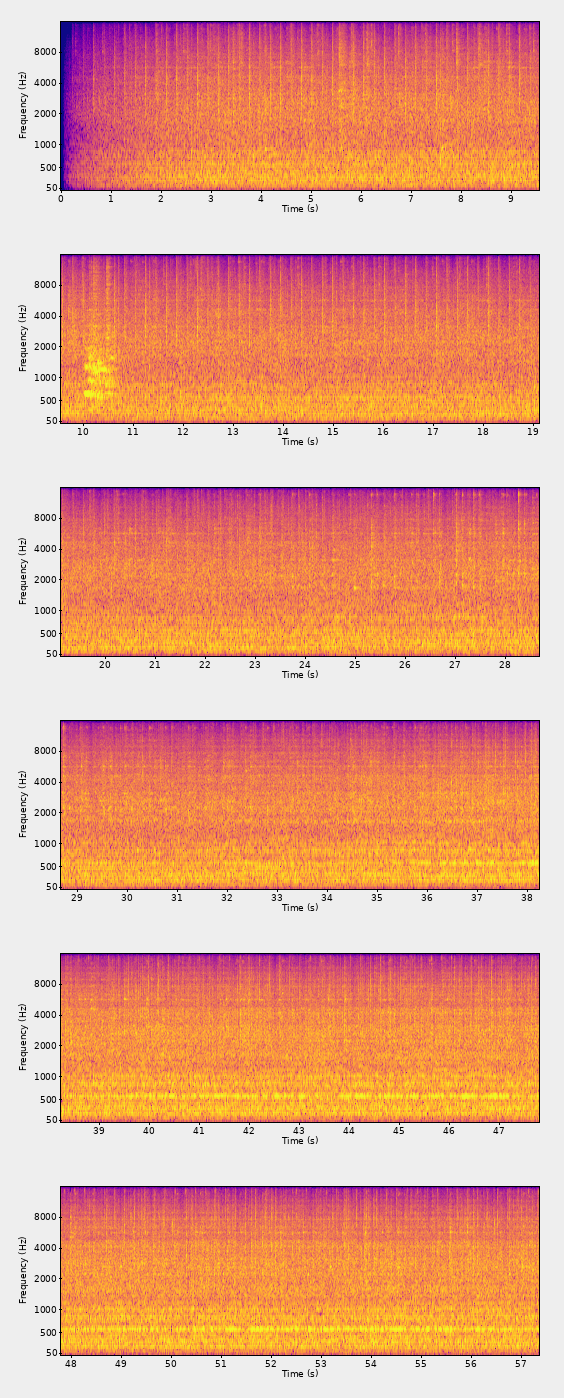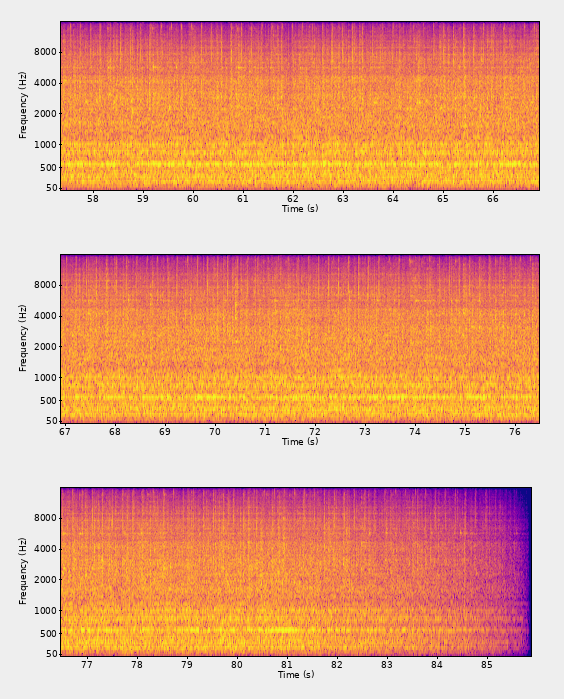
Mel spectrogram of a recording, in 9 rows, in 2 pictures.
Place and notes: Saint-Sulpice-sur-Risle, France - Manufacture Bohin 3
Son d'une machine à la manufacture Bohin
5 March 2014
